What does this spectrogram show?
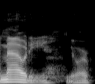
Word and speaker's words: Maute: So the last name is spelled Maute. It's spelled like saute with an M, but it's pronounced like howdy with an M. So if you say howdy Maute, and it rhymes, you're pronouncing it correctly.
